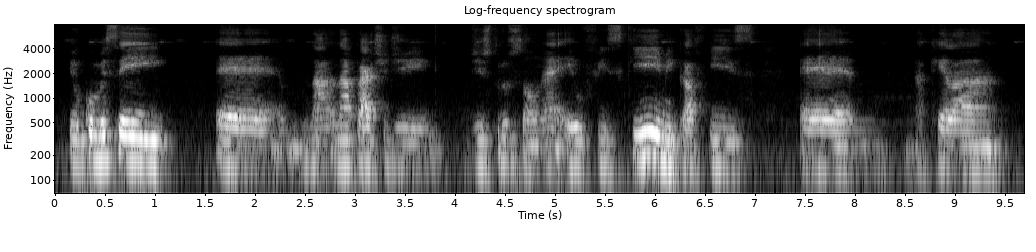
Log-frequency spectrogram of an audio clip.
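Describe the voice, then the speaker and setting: A woman talks at a very slow pace with ordinary pitch variation. Noticeable background noise and audible room echo surround her voice. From Brazil, São Paulo state (Baixada Santista from age 7). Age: 60s. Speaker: church member giving testimony, nursing technician. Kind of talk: testimony. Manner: hesitant, many fillers.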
